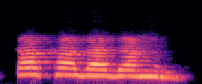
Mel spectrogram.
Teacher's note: so this comes from the back of the throat, they are called as throat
